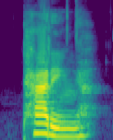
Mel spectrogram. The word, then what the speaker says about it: padding: Two Ds, it's just a D sound in the middle. Padding. Again, that G on the end of the ing is not usually pronounced. In certain areas of the country, it might be, but typically mm, don't pronounce the G on the ing. Padding, padding, padding, a as in black, padding, ing, ing.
